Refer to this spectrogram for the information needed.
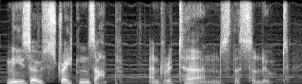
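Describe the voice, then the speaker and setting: Low, husky, gravelly male narrator. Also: huge pitch swings, unhurried, faint music behind. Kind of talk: dramatic scripted narration of an anime audio drama.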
